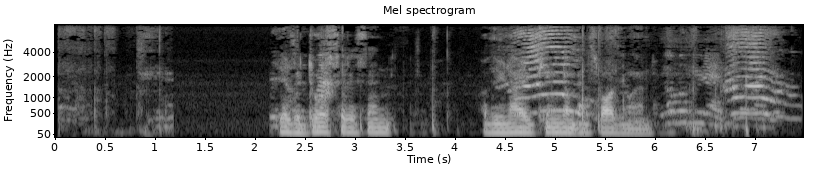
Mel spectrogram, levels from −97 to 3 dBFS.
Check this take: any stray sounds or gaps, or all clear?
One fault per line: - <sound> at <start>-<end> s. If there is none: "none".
none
